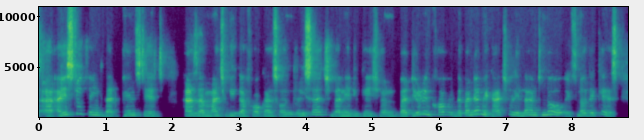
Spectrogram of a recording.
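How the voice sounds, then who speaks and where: An earnest speaker with a Kenyan accent presents at an online conference in a mid-range voice. The delivery is reflective and unhurried, often circling back to rephrase a point. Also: medium pitch, a little mellow, poor audio. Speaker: conference speaker, university program director.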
